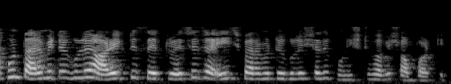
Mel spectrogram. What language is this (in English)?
Bangla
